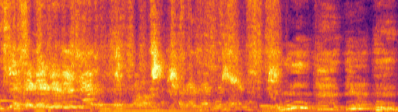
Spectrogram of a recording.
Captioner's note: aggresive smooching noises; aggresively gasping for air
